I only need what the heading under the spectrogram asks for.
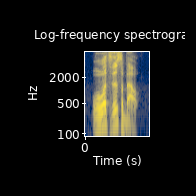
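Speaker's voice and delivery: real gruff, loud voice. Retelling a rude man who came up to the speaker's booth; imitating a gruff guy. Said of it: "Just real gruff".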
